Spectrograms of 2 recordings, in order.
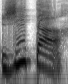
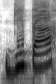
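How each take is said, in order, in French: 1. Le mot commence par un son zh doux. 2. Le mot commence par un g dur. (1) "Si jamais il n'y a pas U, je vais prononcer le mot gitare et c'est pas correct" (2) "on voit G U et on prononce G"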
